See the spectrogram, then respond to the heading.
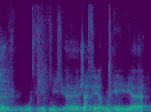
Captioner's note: speaking French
